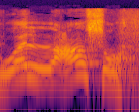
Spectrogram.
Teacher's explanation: Maka kalau kita wakafkan huruf ra ini, maka dibaca dengan Tebal. tak boleh jadi nipis.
